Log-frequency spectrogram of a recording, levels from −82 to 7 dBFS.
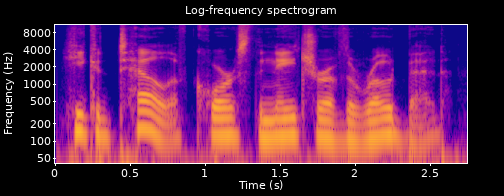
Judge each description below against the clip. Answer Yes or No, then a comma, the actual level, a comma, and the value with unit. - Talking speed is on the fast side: Yes, fast, 220 wpm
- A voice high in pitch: No, low, 115 Hz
